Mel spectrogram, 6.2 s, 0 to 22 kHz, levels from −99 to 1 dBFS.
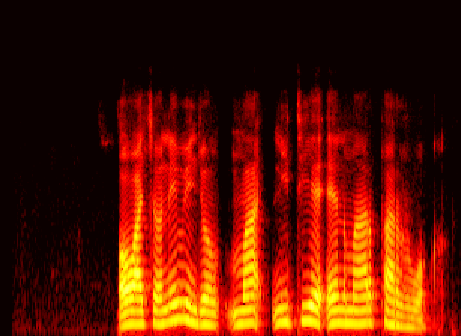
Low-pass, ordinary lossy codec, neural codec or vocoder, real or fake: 7.2 kHz; Opus, 32 kbps; none; real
